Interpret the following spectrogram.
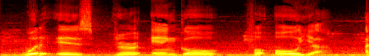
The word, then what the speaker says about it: Olla: let you go what is your goal for Oya I said it right right yeah what is your in goal for Oya my in goal for I don't think I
